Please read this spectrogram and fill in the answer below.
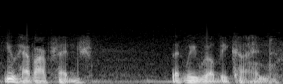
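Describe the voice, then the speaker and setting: An actor playing a calm, superior superhuman guardian, speaking with measured, lofty condescension in a 1950s radio drama. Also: male voice, a bass voice, vocal fry, a little hiss or hum, heavily acted. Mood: calm, condescending. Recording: narrowband old AM radio recording.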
